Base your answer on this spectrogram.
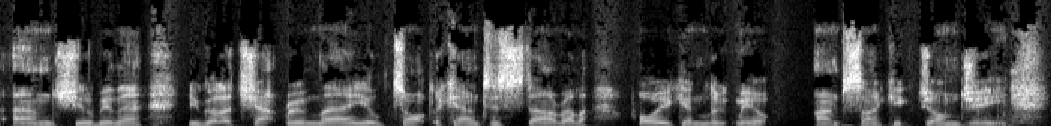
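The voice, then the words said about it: Manchester English accent. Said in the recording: “you're killing me with that accent ... it's from Manchester, actually ... in the United Kingdom, in England”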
